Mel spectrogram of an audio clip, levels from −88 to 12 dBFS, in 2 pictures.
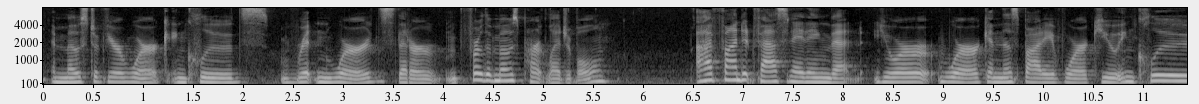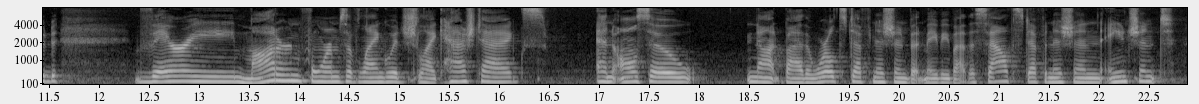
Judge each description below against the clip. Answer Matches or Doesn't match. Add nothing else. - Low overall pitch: Doesn't match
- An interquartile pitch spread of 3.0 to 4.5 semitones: Doesn't match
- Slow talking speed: Matches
